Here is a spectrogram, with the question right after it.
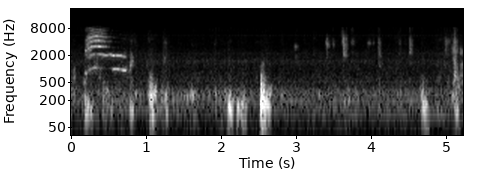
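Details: Young kitten from a litter born August 29, indoors on an October 31 evening; one bright wavering meow at the start, followed by soft thumps and scuffling.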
